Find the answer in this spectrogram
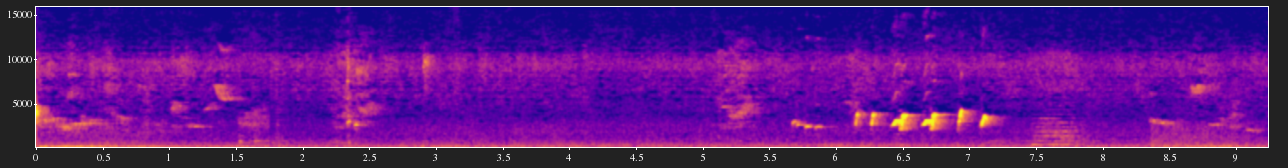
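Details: Kutilang emas (bulbul) singing as a lure for other birds: one short run of rising chirped notes late in the recording, heard against steady outdoor background noise with faint distant sounds.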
